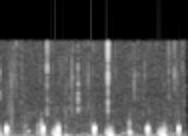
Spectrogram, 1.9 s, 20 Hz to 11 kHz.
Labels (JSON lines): {"label": "biophony, knock croak", "recorder": "SoundTrap 300"}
